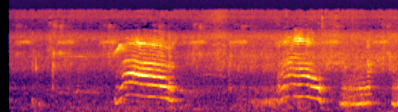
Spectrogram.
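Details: Cat during mating season, mating for the first time; two drawn-out wailing meows, each rising then sliding down over under a second, followed by shorter low moaning calls near the end.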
